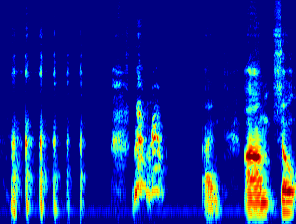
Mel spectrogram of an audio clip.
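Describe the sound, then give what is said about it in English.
The speaker's pet dog barks in a quick run of about six sharp, evenly spaced barks, then lets out a few longer, louder yelping calls after brief pauses, clear. “There goes my dog.”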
